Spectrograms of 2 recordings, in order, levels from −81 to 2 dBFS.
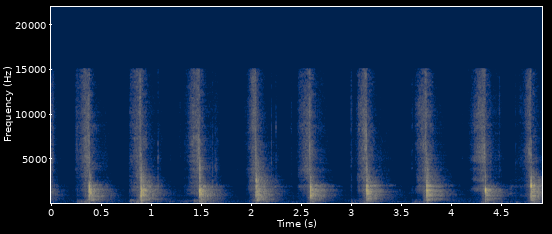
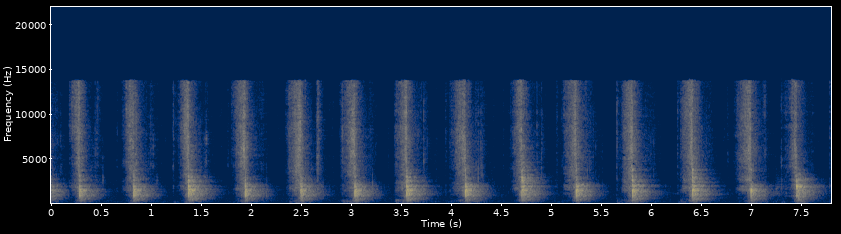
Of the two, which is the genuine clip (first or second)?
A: second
